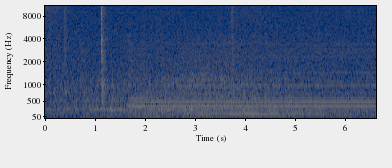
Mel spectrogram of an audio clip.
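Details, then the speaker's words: NuTone IM3003 radio intercom master station on the bench with speakers, before repair: steady low hum with faint higher tones right after switch-on, the common loud background mains hum fault. "and if you listen carefully you can hear the hum"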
